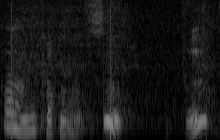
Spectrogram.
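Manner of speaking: soft, indistinct voice as through a wall; muffled voice. Shown as a demonstration. Imitating the unseen ghost talking inside the camper, muffled. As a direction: mumble it as if heard from outside. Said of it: "It sound muffled".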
